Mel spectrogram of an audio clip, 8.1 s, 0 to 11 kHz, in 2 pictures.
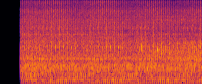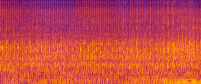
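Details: Mercedes-Benz W123 200D idling diesel with a steady, rapid knocking clatter that is always present although the car runs fine; owner suspects glow plugs or possibly cam, crankshaft or rod bearings, unconfirmed.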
